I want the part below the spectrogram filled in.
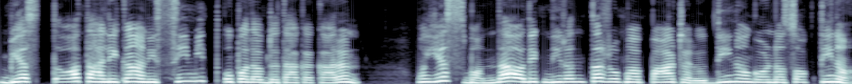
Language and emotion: Nepali, sad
